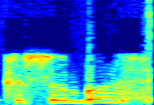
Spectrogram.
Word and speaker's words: Kusiemba: Is that how I spell your last name? Or pronounce your last name? – We pronounce it Kusiemba.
